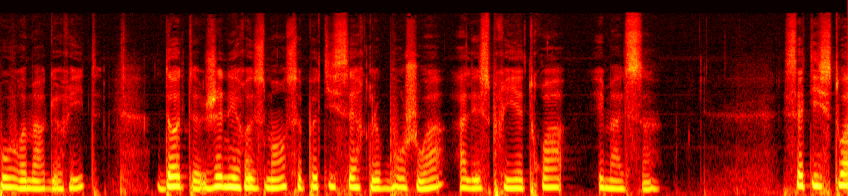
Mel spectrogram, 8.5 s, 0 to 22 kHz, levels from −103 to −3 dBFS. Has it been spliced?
yes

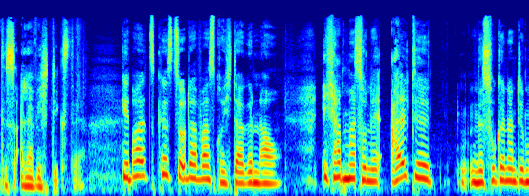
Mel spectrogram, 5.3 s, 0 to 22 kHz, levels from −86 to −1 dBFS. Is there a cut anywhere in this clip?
yes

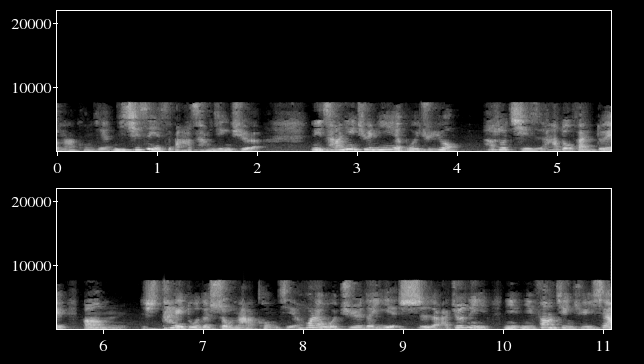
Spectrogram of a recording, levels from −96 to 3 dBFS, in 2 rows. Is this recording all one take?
no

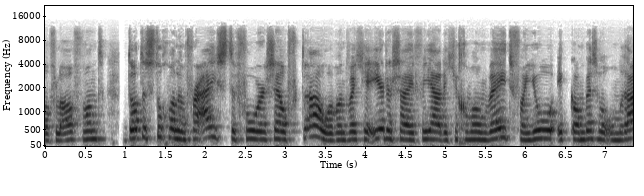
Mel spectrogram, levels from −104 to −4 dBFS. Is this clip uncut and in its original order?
no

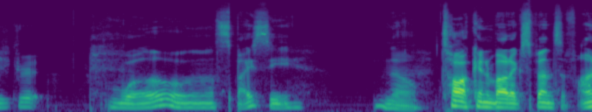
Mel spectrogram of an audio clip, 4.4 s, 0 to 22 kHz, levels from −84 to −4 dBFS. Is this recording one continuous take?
yes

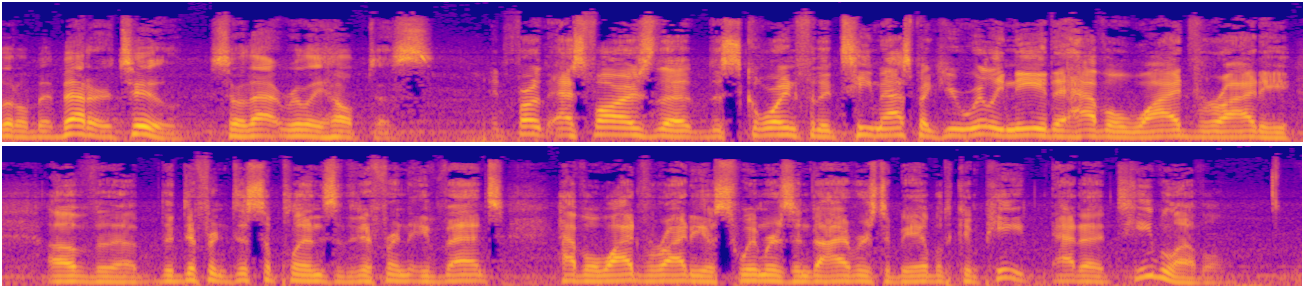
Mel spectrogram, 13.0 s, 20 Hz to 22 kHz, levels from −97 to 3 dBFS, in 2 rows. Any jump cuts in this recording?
no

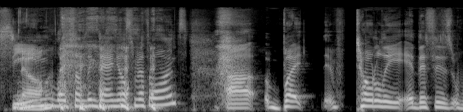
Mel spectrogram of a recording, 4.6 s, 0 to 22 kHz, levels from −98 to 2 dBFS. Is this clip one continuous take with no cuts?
yes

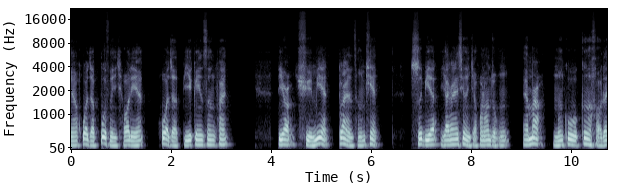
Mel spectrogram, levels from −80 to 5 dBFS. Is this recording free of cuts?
yes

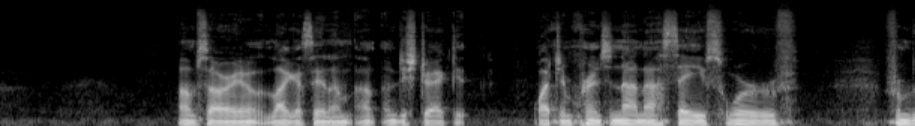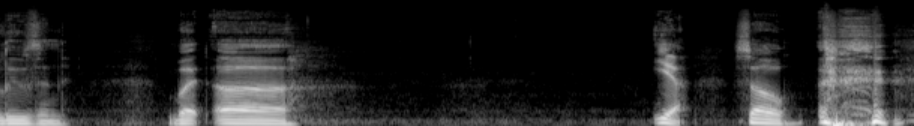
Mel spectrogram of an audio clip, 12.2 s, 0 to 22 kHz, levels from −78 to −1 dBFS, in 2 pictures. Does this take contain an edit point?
no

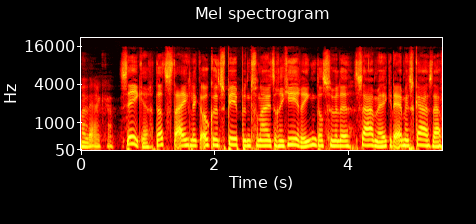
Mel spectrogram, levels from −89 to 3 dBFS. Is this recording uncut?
yes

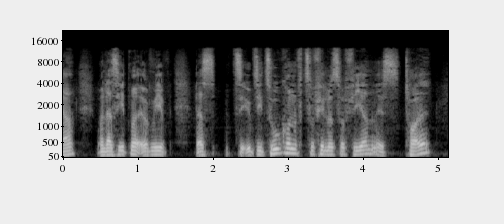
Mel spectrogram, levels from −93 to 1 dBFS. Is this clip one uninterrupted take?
no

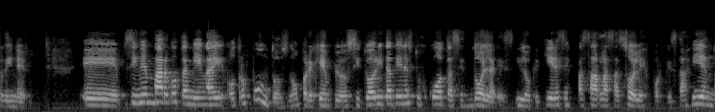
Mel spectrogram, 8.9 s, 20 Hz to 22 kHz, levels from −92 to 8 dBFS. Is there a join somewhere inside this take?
no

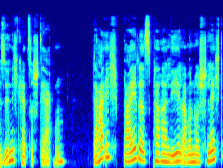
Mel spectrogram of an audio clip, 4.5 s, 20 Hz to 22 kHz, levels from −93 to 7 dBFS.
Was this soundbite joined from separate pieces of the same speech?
no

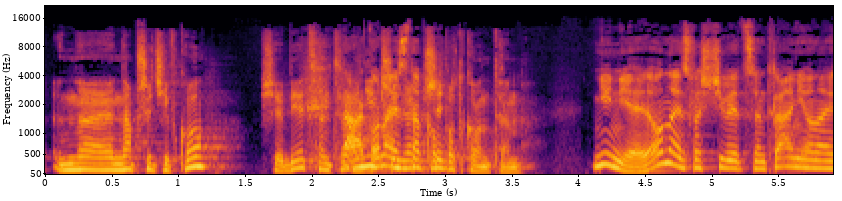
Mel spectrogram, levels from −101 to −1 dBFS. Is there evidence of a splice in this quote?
no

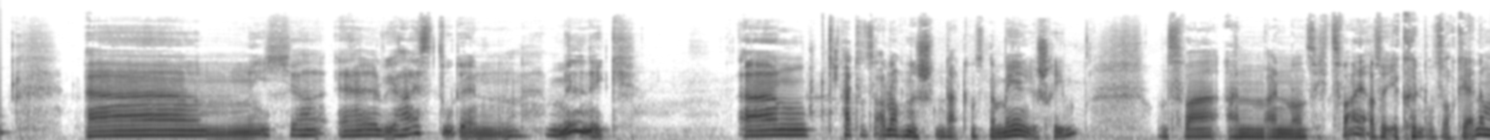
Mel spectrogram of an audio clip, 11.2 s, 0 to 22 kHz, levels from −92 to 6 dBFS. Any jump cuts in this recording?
yes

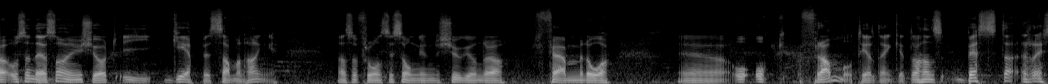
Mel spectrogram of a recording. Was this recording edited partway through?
no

